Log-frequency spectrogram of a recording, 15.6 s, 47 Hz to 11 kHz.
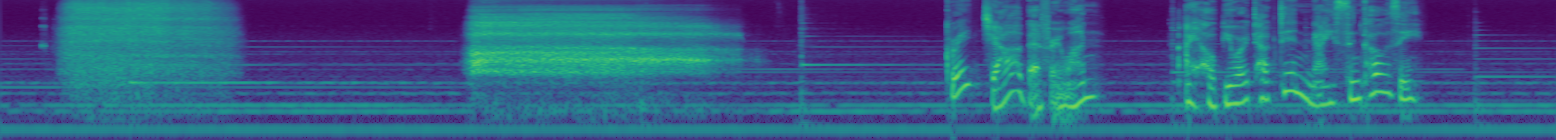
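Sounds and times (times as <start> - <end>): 
deep breathing in and out as a calming exercise at bedtime: 0.4 - 2.4, 4.6 - 7.7
speech: 9.5 - 11.1, 11.9 - 14.3.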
